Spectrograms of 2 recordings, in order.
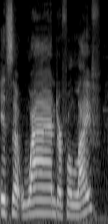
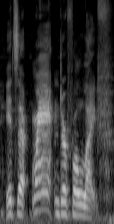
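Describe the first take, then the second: First: It is said in an ordinary speaking voice. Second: It is said in a quacking, duck-like voice. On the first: The speaker calls it wrong. "It's not" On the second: The speaker calls it right. "You have to quack"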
